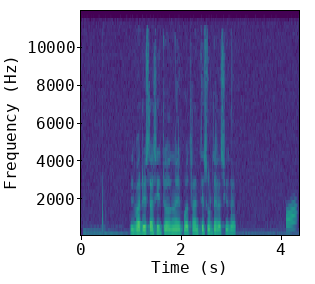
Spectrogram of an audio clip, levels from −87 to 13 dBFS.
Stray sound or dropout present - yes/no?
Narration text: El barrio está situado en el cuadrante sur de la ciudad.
yes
